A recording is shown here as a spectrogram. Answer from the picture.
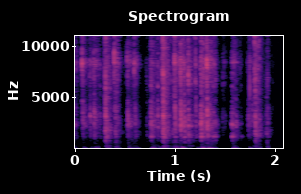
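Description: Faint typing on a computer keyboard: a run of soft, irregular key clicks.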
